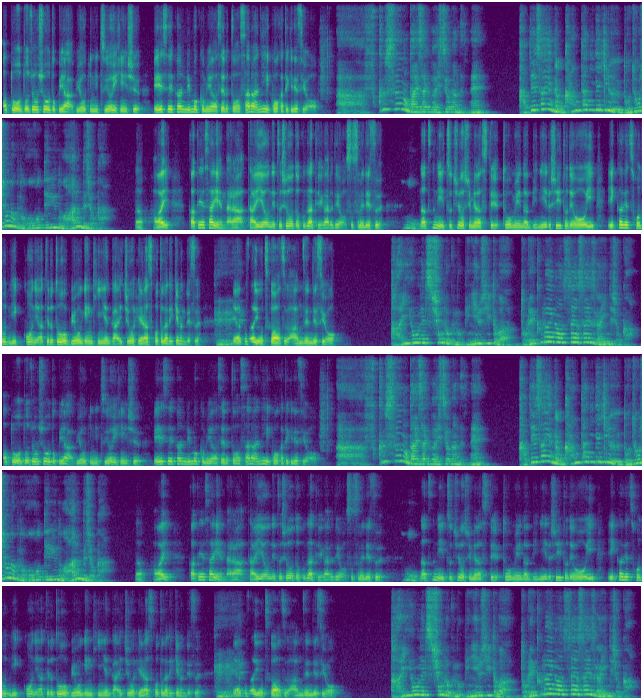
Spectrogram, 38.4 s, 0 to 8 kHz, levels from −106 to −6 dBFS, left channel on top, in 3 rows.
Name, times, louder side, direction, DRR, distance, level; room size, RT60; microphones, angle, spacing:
voice 1, 0.0-2.7 3.0-6.3 15.5-16.1 16.6-20.4 21.1-24.6 24.9-29.6 30.2-32.2, left 5 dB, 60° left, 0.6 m, -26 dB
voice 2, 6.7-9.6 10.3-14.9 20.8-21.1 29.8-30.4 33.4-38.2, equal, 5° right, 3.8 m, -32 dB
8.0 x 6.1 x 5.6 m
head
